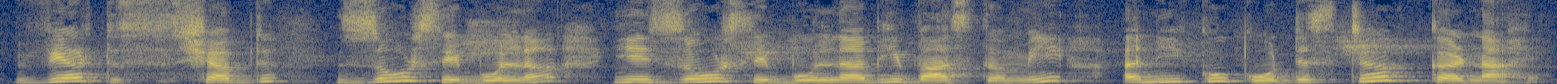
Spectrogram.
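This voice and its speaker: A woman preaching a devotional sermon, her voice pitched a little high. She keeps asking her listeners questions and answering them herself. The recording sounds dull and lo-fi. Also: mellow. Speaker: spiritual teacher explaining the daily lesson. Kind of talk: devotional sermon, explaining a scripture reading.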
